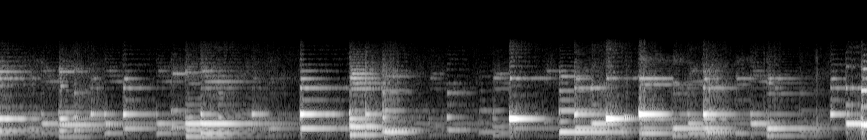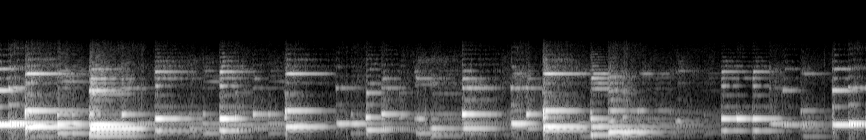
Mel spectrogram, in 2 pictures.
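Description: Portable electronic keyboard played by hand: chords and melody notes struck one after another, each fading away, with no drum beat.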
